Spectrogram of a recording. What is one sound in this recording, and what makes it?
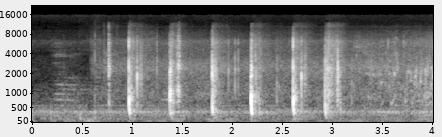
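A pickaxe strikes stone with sharp clicking taps.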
